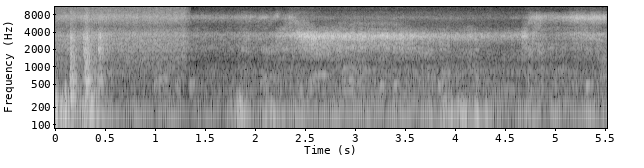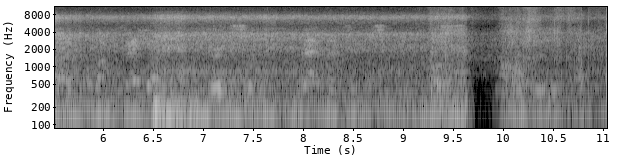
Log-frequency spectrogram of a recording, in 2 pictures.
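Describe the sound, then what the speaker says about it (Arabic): Marinated shawarma beef sizzling and hissing steadily in a hot pan as it is stirred and gives up its water, with occasional scraping and a voice talking over the cooking. "حطيت هنا كده اللحمه وهنبدا بقى كده نقلب فيها. طبعا هي هتنزل ميتها دلوقتي"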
